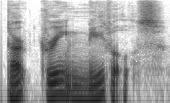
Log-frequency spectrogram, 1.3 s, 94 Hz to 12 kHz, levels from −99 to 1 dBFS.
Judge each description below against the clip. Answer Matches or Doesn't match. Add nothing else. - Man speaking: Matches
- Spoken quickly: Doesn't match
